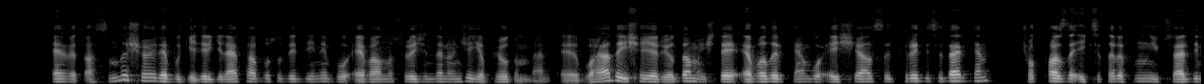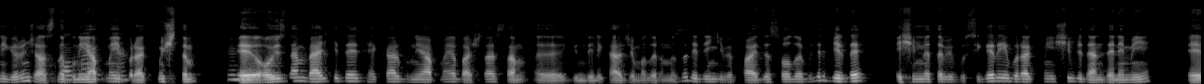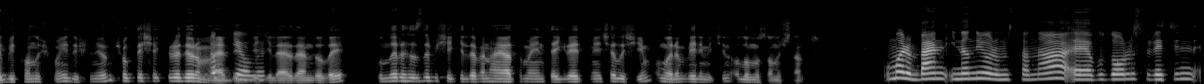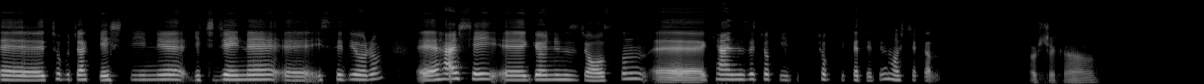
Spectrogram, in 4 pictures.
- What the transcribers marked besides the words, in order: other background noise
- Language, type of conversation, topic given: Turkish, advice, Düzenli tasarruf alışkanlığını nasıl edinebilirim?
